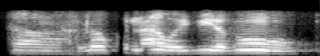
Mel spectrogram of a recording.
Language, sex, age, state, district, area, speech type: Manipuri, male, 60+, Manipur, Churachandpur, urban, conversation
